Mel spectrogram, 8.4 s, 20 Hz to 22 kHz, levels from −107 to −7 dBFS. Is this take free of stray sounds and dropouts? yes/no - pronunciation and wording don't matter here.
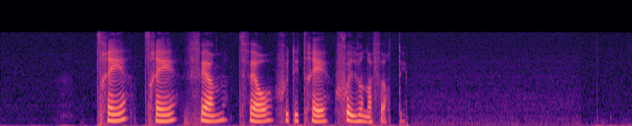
yes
